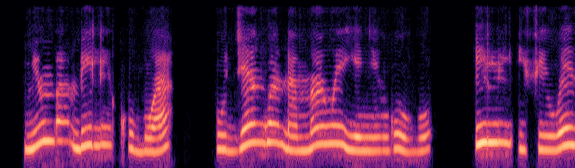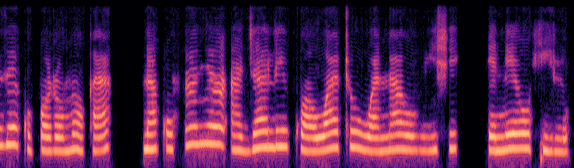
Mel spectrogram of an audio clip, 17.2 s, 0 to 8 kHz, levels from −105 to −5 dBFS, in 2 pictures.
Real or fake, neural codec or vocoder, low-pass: fake; codec, 16 kHz, 4 kbps, FreqCodec, smaller model; 7.2 kHz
